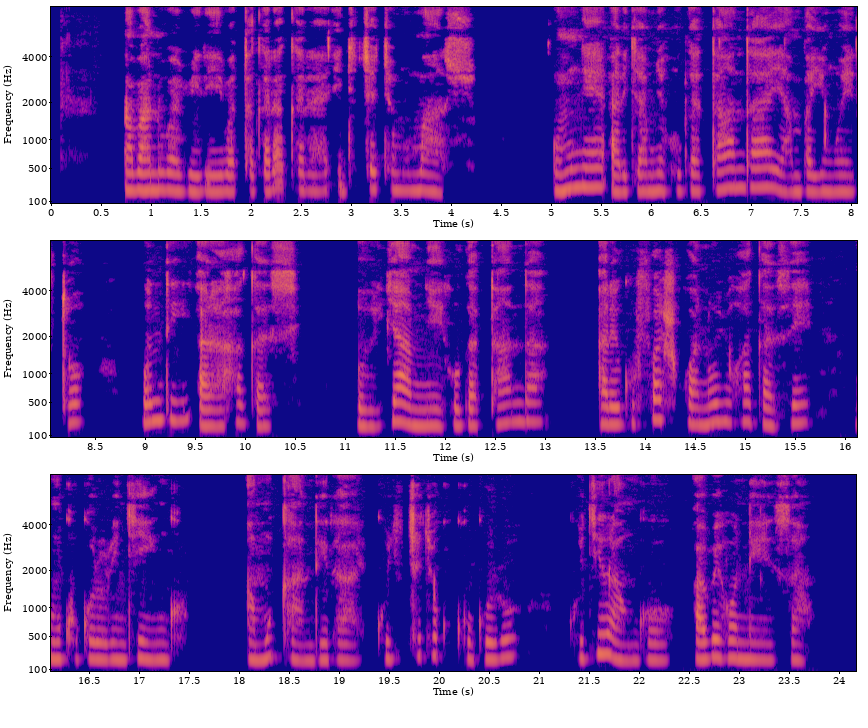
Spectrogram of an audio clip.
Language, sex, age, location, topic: Kinyarwanda, female, 18-24, Kigali, health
